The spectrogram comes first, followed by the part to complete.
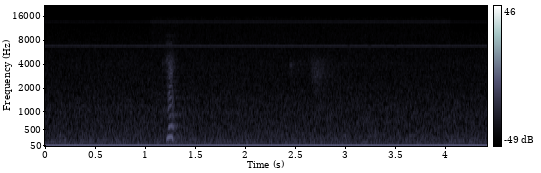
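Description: Steady room tone and recording hiss with a thin high whine. About a second in comes one faint, short pitched sound.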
